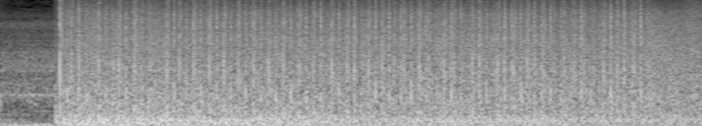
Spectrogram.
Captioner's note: pyro booming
